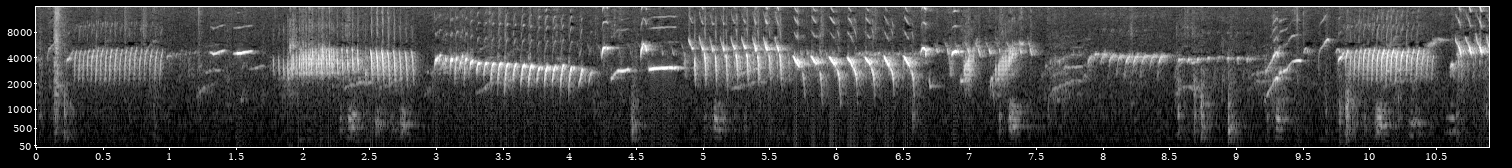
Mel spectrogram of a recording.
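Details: Canary song made of harsh buzzy rattles alternating with rolling trills and quick chirps, with short pauses between phrases; high-pitched and lively throughout.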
